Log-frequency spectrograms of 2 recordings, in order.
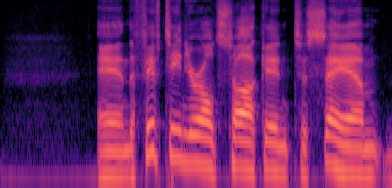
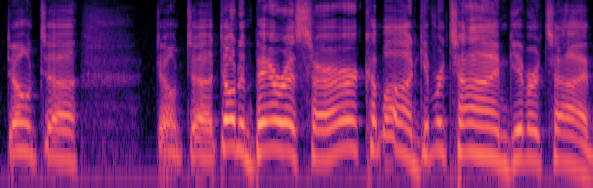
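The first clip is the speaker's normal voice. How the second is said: much higher, mocking whiny voice; mocking impression; 10 semitones higher than usual. Host mocking Sam defending Cora, high whiny. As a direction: parody a pleading apologist. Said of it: "this is the guy who".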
